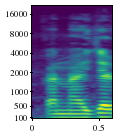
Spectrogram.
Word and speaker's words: connoisseur: CONN होता है इसमें, OI भी होता है, SSEUR, कनाइजर कहते हैं इसको, कनाइजर कहते हैं।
